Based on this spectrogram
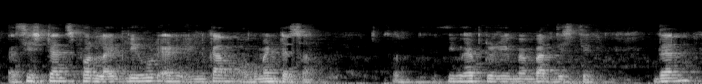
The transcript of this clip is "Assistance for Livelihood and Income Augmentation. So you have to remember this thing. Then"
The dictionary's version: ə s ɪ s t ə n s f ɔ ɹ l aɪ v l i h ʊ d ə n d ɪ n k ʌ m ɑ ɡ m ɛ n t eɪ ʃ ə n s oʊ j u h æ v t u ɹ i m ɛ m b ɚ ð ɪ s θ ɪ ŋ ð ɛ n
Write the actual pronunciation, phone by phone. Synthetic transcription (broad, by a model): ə s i s t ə n s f ɔ ɹ l aɪ b l i h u d ə n d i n k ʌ m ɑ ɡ m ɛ n t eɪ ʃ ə n s oʊ j u h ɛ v t u ɹ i m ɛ m b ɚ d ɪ s t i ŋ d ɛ n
